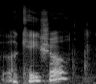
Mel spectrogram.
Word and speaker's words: acacia: And I'll insist on pronouncing it correctly as acacia. I mean, I love Surge, but his pronunciation of acacia actually just drives me up the wall.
